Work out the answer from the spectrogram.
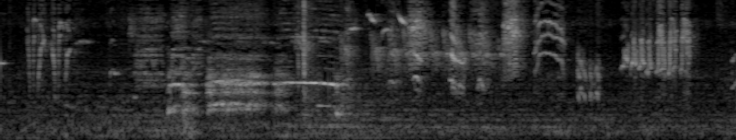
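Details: Bali brown-chested jungle flycatcher song, played as a lure to get birds singing: busy jumble of harsh buzzy phrases, clear whistles and descending rapid notes, loud and nearly continuous.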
